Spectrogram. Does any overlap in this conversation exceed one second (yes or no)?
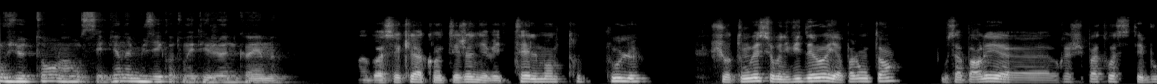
no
